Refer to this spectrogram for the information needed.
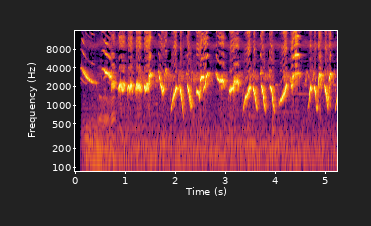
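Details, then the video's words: White-rumped shama song meant to prompt other shamas to sing their learned repertoire: a rapid, loud run of sharp downslurred whistles and chattering notes, repeated several times a second without pause, over a low background hum. "suara burung muray !!!! bikin muray anda bongkar isian"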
